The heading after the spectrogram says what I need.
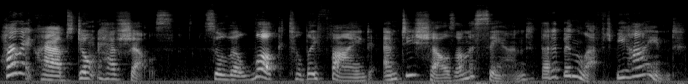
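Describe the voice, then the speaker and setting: Woman, children's read-aloud storyteller. High-set voice, unhurried pace, expressive teacher-like phrasing.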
